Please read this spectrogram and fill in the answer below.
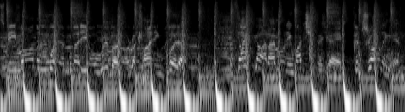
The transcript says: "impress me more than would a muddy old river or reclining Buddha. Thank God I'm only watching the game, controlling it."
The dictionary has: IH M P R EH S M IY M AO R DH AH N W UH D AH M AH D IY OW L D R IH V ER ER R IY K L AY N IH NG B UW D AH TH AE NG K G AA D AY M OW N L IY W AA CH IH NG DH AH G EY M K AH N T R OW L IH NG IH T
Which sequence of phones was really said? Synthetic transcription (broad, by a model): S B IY M AO R DH AH N W UH D AH M AH D IY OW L R IH V ER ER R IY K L AY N IH NG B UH D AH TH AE NG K G AA D AY M OW N L IY W AA CH IH NG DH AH G EY M K AH N T R OW L IH NG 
